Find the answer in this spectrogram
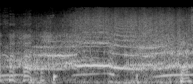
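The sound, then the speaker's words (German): A Ferrari sports car skids with loud, sustained tire squeal, sliding tones wavering over a rough engine roar, intense for the whole moment. “Also das ist ein Ferrari, da sind wir uns einig.”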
